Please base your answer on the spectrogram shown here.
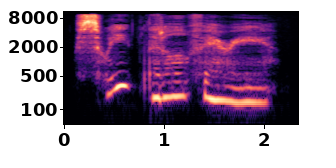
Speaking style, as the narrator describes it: I purr, my voice melodic

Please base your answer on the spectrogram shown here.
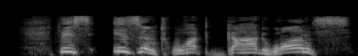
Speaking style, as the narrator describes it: he yelled

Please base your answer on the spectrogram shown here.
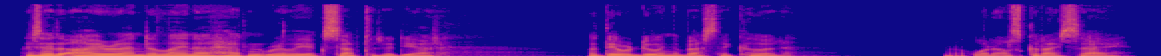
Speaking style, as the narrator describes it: Roz sighed in reply

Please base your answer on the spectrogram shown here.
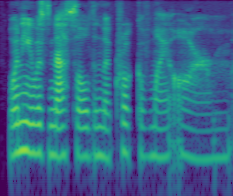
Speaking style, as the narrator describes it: I breathed

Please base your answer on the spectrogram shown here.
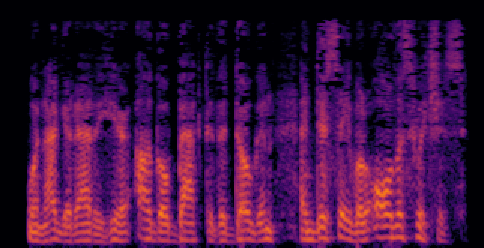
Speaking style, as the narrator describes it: she cried

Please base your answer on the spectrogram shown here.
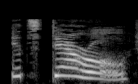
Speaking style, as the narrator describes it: she wailed

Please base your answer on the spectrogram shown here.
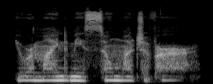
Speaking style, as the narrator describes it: he whispers

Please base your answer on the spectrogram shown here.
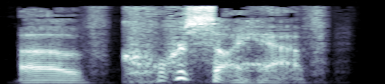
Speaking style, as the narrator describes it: the blonde man scoffed

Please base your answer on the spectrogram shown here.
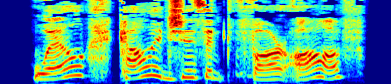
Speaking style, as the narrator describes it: she giggles

